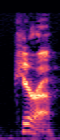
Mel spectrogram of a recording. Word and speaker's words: Kira: Kira, yeah. K-I-R-A. That's how you pronounce it, right? – Yeah.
